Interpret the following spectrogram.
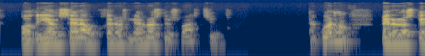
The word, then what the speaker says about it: Schwarzschild: El primero sería el agujero negro de Schwarzschild, como se pronuncia en alemán.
